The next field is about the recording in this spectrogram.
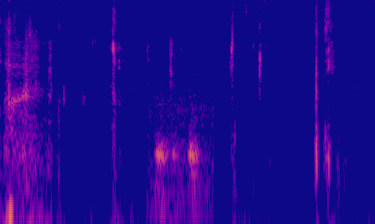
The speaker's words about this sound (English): I'm eating almonds. Chew.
